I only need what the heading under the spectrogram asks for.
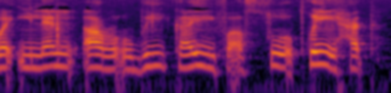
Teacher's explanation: सू पे complete rolling है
